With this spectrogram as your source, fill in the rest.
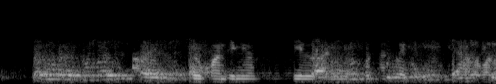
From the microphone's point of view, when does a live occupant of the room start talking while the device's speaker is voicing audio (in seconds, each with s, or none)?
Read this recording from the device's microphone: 1.4 s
